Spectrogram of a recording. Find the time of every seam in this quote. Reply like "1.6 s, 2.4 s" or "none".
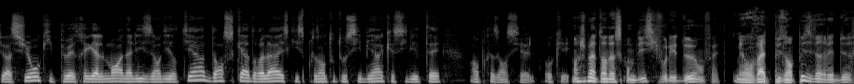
5.4 s, 7.3 s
